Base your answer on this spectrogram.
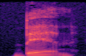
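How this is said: The vowel is short, as in egg. "in the United States is pronounced B, E as in egg, N"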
